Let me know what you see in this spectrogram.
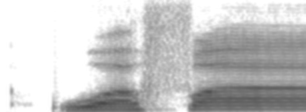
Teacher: pengucapan huruf fa antara 2 bibir seperti meniup ya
